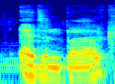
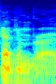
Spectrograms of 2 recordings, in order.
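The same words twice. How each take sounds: First: It is said with a mock American pronunciation. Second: It is said with the usual local pronunciation.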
